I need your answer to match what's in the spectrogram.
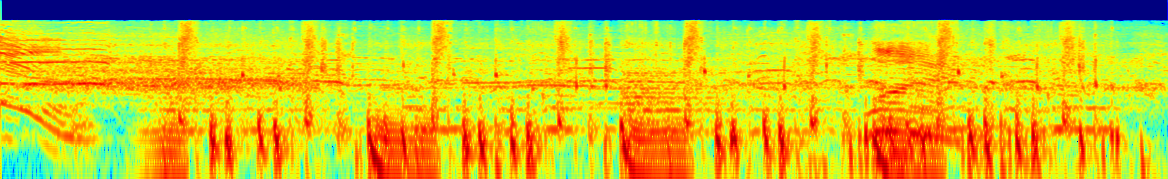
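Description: A large crowd at the Asia Beatbox Championships in Taipei roars with cheers and scattered whoops as a beatboxer comes to the stage, a dense, loud wash of voices punctuated by sharp bursts of yelling that keeps going without pause.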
